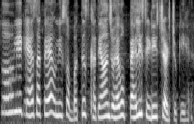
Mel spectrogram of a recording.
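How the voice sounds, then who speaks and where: A woman's voice: high-pitched, very animated, brisk, dry recording. A woman news reporter asking questions and wrapping up an interview segment in a formal presenter manner.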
